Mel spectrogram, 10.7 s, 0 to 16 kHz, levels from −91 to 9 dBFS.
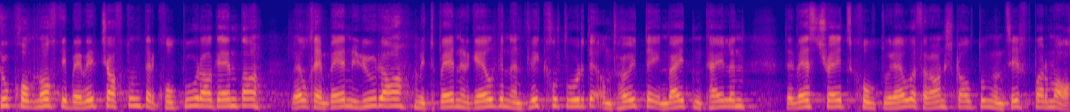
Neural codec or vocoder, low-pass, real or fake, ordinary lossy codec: autoencoder, 48 kHz, 32 numbers a frame, DAC-VAE, trained on Japanese speech; 14.4 kHz; fake; none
